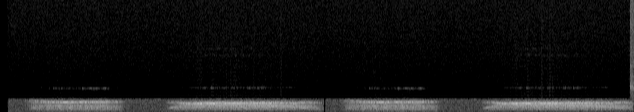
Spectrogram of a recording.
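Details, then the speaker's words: Normal bronchial breath sounds heard over the trachea with a stethoscope: loud, high-pitched, hollow, harsh breathing with a short inspiration, a brief pause, then a longer expiration. "so up here in this area they are high pitched and loud and you will notice when you listen to them that the inspiration will be slightly shorter than the expiration and this is what bronchial breath sounds sound like"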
